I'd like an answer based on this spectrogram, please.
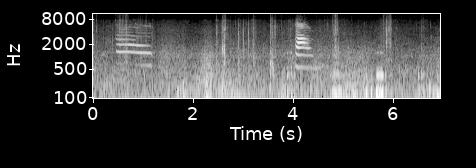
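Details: Stray island cat wandering in search of something and meeting a man; two clear meows, a flat sustained one then a rising-falling one about three seconds later, over low rumbling background noise and scattered clicks.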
